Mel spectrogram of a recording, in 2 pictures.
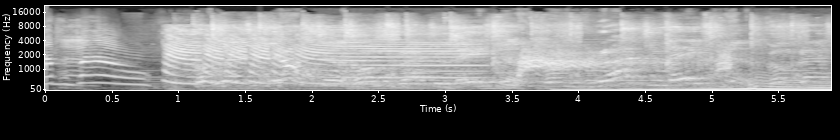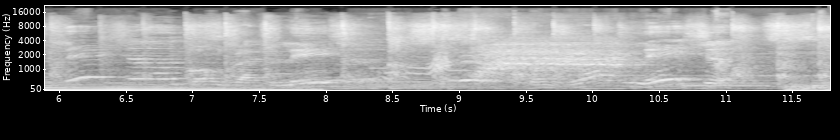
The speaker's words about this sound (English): Put in some wacha, like boards breaking, but also like some air horns, some celebratory air horns.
